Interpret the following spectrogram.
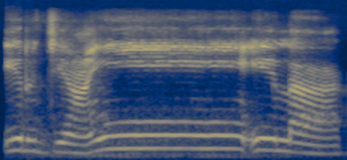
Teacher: huruf ro dibaca tarkik, ir dibaca tipis, mad jaiz karena ada kasroh ya, kasroh sebelum ro sukun.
